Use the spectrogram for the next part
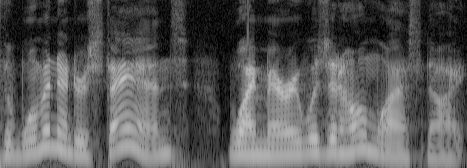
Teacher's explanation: So right before that dependent clause, you have a short pause. Your tone goes up slightly.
